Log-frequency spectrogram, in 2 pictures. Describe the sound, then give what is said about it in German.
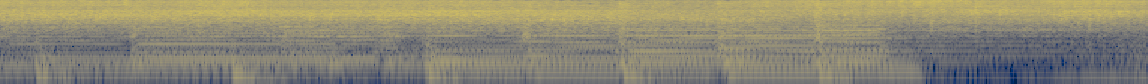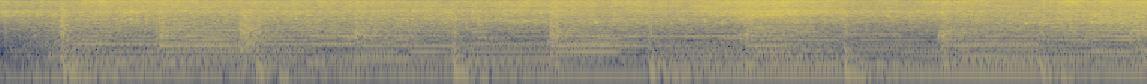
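Salted steaks sear in a hot pan with olive oil, giving a loud, continuous sizzle with crackling and popping spits that briefly dip before surging again. “Und das braten wir schön heiß in der Pfanne mit etwas Olivenöl an.”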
